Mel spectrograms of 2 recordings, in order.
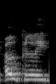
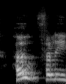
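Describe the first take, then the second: First: "hopefully" stumbled over, its f lost; slurred slip. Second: Said in the usual way. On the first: Real, not acted. Streamer announcing a watch along, stumbling on "hopefully" as "hope-ply". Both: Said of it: "doing a what? Hopefully".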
